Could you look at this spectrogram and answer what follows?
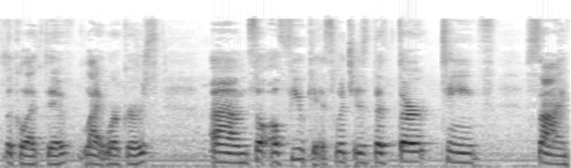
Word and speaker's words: Ophiuchus: And I don't think Ophiuchus, which is how it's pronounced, Ophiuchus gets enough clout.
